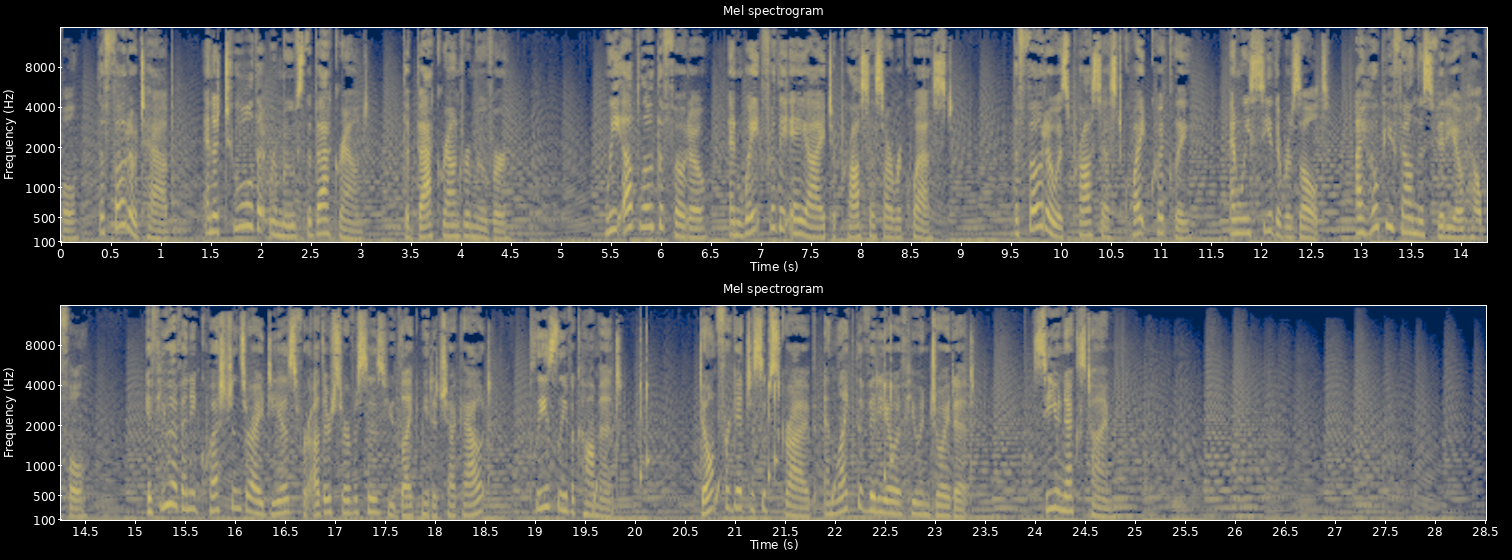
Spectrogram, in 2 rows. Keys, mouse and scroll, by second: 0.0 click, 2.1-3.5 drag, 4.4 super+b, 7.0 click, 8.8 click, 11.3-13.6 scroll down 2, 13.6-15.7 scroll down 1, 15.8-20.7 drag, 21.6 click, 25.5 click, 26.8-28.0 scroll.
